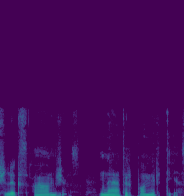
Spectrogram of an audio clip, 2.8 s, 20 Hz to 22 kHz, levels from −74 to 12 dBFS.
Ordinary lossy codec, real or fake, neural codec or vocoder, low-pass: MP3, 48 kbps; fake; codec, 16 kHz in and 24 kHz out, 1.1 kbps, FireRedTTS-2 codec; 9.9 kHz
